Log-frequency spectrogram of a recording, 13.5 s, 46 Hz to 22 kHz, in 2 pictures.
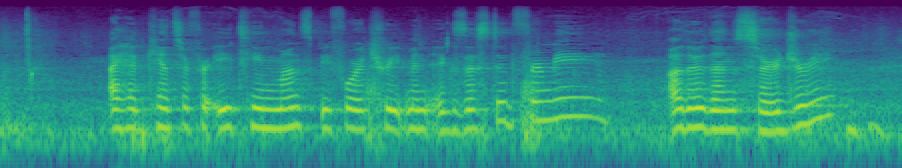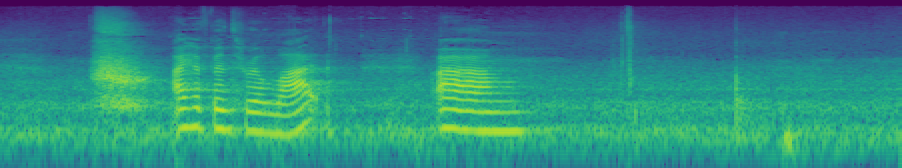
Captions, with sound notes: I had cancer for 18 months before a treatment existed for me other than surgery. (sighs) I have been through a lot.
